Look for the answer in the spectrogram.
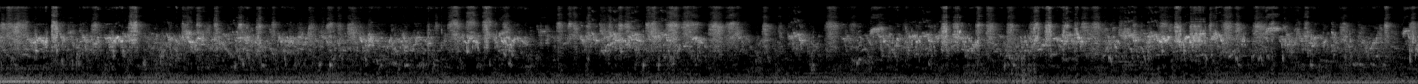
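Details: Budgie chirping and chattering that rises and falls in loudness, with rapid high twitters and squeaky notes throughout, plus a brief softer dip midway.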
